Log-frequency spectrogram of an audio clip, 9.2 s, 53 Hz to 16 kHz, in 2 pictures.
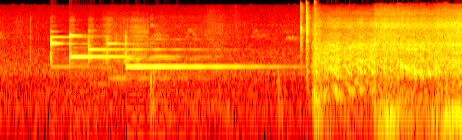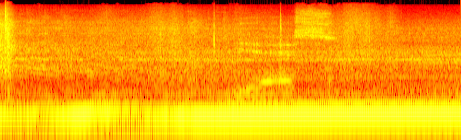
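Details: Fiat Panda 4x4 Sisley fuel-injected cold start at about minus two °C, clutch pressed; dash chimes, brief crank, catches at once and settles to even steady idle; normal cold start.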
